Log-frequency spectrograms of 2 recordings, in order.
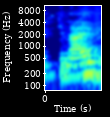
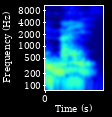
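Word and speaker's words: knife: अब इसे किनाइफ नहीं पढ़ेंगे। से पढ़ेंगे नाइफ।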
